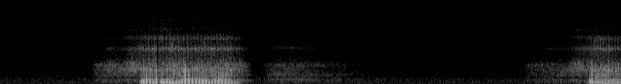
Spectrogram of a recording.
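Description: Loud rattling snores on inhalation, with a quieter exhale between them.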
